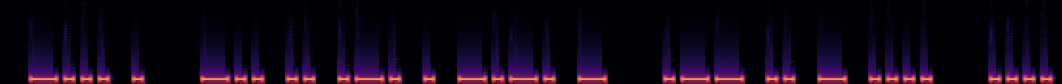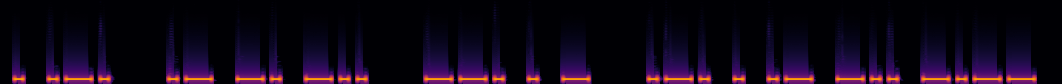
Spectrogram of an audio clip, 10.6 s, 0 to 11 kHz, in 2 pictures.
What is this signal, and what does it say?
Morse code, heard as a keyed tone, about 28 wpm, 700 Hz. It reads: BE DIRECT WITH HER AND GET READY
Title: Sentences from Top 1000 Words - Review Part 2 - 28wpm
